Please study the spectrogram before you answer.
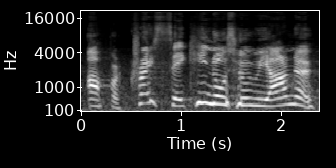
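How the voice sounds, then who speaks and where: A woman's voice: high voice, moderate pace, sharp tone. A woman playing a cocksure, dismissive Scottish gang member in a video game, scoffing and brash in manner. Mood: amused, resigned. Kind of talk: video game cutscene acting. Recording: voice over clear background noise.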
